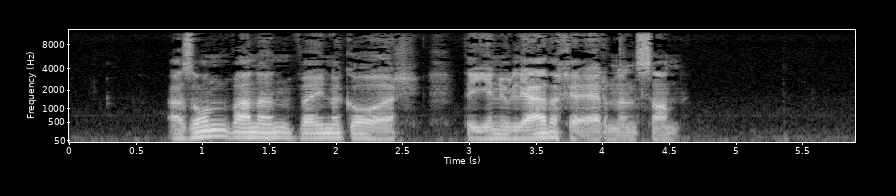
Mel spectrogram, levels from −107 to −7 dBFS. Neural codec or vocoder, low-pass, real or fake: none; 10.8 kHz; real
